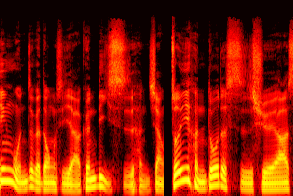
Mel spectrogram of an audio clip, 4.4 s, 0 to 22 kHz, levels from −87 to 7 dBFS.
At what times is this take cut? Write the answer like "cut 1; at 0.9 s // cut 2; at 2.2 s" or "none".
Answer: cut 1; at 2.4 s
